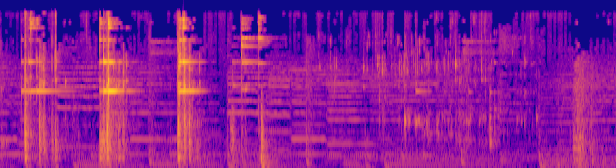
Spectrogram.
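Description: A glass whisky tumbler clinking: four sharp, ringing clinks in the first three seconds, then liquid poured quietly, over background music.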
